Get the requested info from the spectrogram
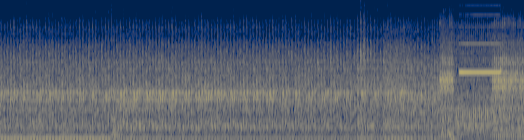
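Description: Miniature model tractor's small motor running steadily with a fast, fine ticking. About five and a half seconds in, a short electronic beep sounds: a steady high tone lasting about half a second.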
